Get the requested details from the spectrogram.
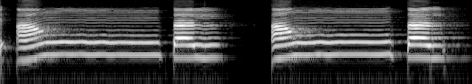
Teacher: इख्फा कहते हैं नाक में अपनी आवाज को छुपाना। नून की जो आवाज है उसे हम नाक में छुपाते हैं, ये कहलाती है इख्फा करना।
